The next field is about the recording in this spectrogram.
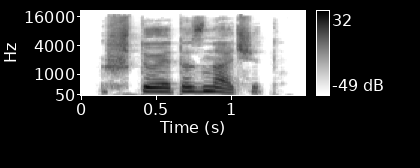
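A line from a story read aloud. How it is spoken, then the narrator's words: Distorted voice. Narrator (Russian): спросил искаженным голосом доктор Гленворд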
